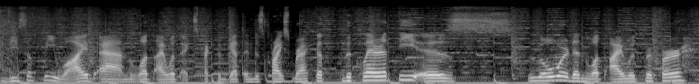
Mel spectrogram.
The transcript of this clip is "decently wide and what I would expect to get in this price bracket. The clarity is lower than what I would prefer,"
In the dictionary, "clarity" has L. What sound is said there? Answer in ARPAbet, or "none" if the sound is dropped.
L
